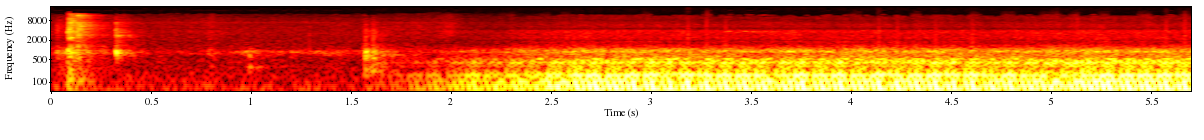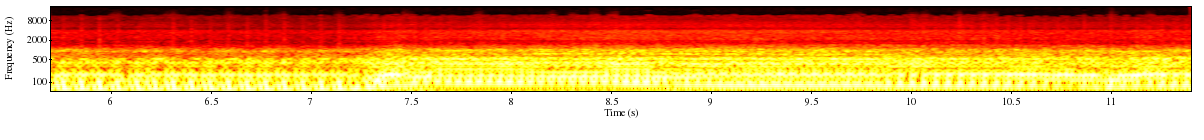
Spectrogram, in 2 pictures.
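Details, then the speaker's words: 2019 Polaris RZR Turbo XP still in the air after front diff axle seal replacement, run to spin the rear wheels and engage the front: it catches after a couple of cranks and settles into a strong, even drone, running smooth and healthy. "let's go ahead and start it up get the back tire spinning engage the front tires and we'll see if this still works"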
